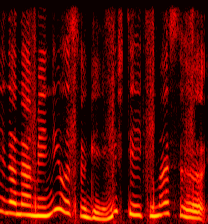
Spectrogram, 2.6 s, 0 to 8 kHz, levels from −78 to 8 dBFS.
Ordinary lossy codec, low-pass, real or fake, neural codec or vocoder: none; none; real; none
